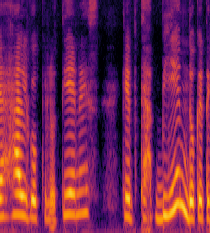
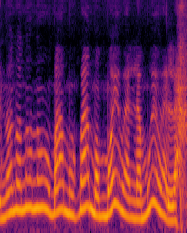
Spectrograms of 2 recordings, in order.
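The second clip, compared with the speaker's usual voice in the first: higher, softer mock urging; lightly voiced life; 4 semitones higher, 4 dB quieter than usual. Life nudging someone out of inertia, lightly acted urging. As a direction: lightly play life hurrying someone along. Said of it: "pareciera ser que la vida dice".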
